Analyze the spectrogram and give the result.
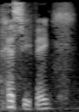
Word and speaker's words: Recife: they're all neuropediatricians in what I call Recife. Apparently the Brazilians pronounce it Recife. I'm going to stick with Recife on the map, northeast Brazil.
